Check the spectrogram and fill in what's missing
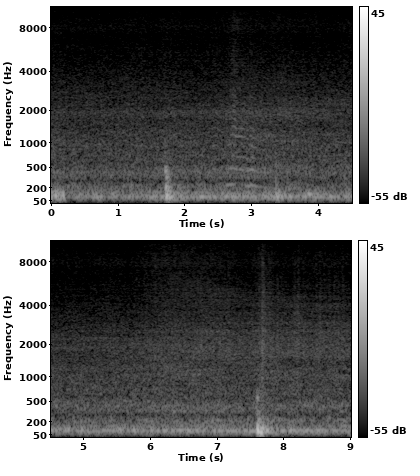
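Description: Honey bees buzz steadily and softly during a bee package install, a close, continuous drone with two brief low thumps, no talking.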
